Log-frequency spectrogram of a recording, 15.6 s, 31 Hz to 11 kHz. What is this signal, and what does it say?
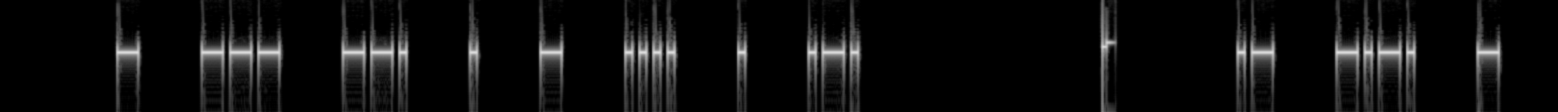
Morse code, heard as a keyed tone, about 17 wpm, spaced as for 10 wpm, 700 Hz. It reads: TOGETHER ACT
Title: 3x Character Spacing - Top 500 Words - 17wpm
